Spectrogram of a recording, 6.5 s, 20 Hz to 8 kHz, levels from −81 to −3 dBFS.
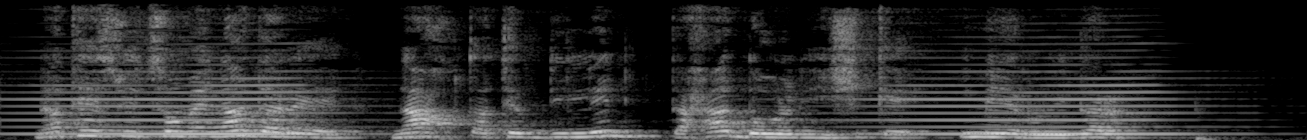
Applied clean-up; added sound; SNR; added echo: none; Bowed string instrument; 6 dB; reverberation time 0.6 s.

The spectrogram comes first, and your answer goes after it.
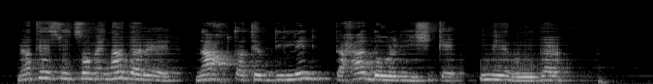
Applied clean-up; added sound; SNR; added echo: neural separator model SepFormer DNS4.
